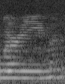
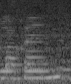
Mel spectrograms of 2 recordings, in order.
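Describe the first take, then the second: First: The name is said with English sounds. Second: The name is said with French sounds.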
